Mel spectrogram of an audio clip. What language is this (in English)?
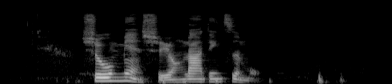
Chinese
